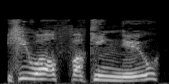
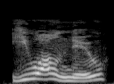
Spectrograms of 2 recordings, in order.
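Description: First: Louder furious growl from the brother. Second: Bitten-out anger. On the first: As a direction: escalate into a growl. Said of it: "Ethan growled". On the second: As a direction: bite it out in disbelief. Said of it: "Ethan bit out". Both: Acted.

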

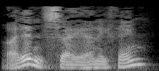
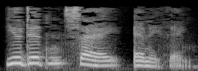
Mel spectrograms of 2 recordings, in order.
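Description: First: Evasive nephew. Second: Higher, questioning echo; disbelieving aunt. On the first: Nephew denying to his aunt, subdued and evasive. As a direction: deny it in a subdued boyish mumble. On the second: Aunt challenging her nephew's denial, high and sceptical. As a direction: throw the denial back in disbelief. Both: Acted.

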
